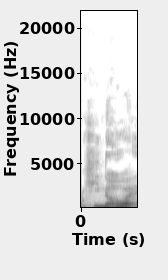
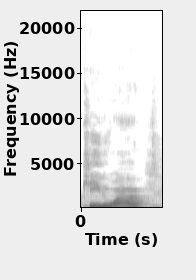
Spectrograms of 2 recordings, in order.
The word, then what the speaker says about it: quinoa: Or kinoa as it's spelled, but quinoa, starchy vegetables, okay, for example, like sweet potatoes as I as I said, and squash, right?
